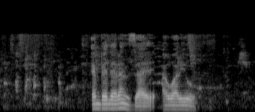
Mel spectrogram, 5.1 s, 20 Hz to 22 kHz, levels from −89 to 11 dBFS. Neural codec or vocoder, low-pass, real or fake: none; 7.2 kHz; real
